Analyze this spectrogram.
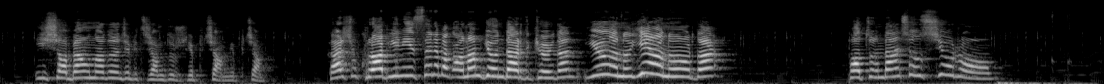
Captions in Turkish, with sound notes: İnşallah ben onlardan önce bitircem. Dur yapıcam, yapıcam. (yüksek sesle) Kardeşim kurabiyeni yesene bak anam gönderdi köyden. Ye onu, ye onu orda. Patronum ben çalışıyorumm.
